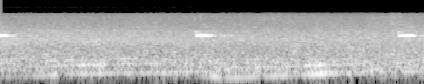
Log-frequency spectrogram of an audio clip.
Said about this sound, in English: I know some people might think that sounds like a truck backing up very slowly. That's a Scops owl, to be precise.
